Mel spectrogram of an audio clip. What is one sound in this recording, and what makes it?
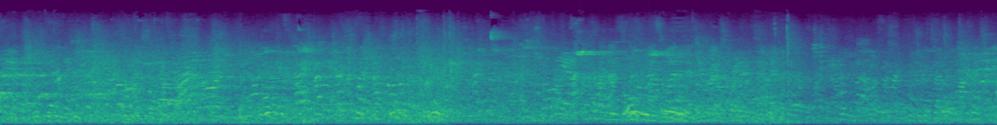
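Young women shout and call out in a large echoing hall.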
